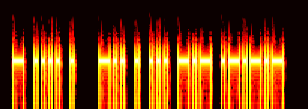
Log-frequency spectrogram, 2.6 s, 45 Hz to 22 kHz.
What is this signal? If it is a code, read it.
Morse code, heard as a keyed tone, about 40 wpm, 700 Hz. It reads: THE DESK.
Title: A Sound Of Thunder 40wpm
